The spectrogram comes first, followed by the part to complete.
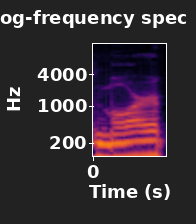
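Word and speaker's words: Mooer: supposed to be pronounced more but it I'm from the Midwest and it's spelled m o o e r yeah so of course it's Mo um but they've made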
